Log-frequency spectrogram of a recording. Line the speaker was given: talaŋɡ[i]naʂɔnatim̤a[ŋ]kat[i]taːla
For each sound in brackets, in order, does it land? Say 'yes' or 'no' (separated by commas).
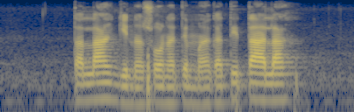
yes, no, yes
